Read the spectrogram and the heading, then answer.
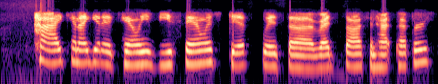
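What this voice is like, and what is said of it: Convincing put-on regional accent. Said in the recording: “it's hard to argue with how great this accent is”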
